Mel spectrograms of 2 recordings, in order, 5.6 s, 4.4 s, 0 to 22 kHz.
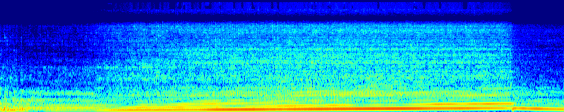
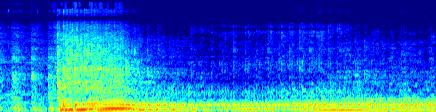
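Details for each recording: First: Miata engine with 2 degrees timing pulled revs hard through repeated pulls under load, then abrupt cutout and sharp crack; a cylinder detonated, dipstick popped up, porcelain seen. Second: Miata engine after lathe-repaired pulley: cranks, catches cleanly and settles into a steady, even idle with no knocks or whine; normal start and idle before the session.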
